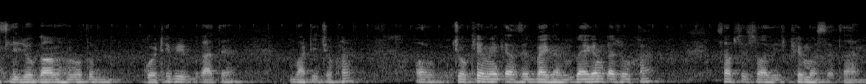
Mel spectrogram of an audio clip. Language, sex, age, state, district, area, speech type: Hindi, male, 30-45, Uttar Pradesh, Ghazipur, urban, spontaneous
